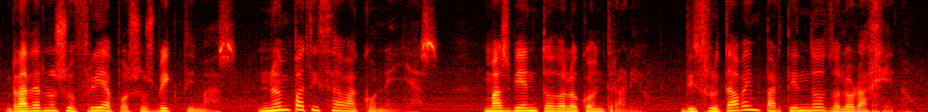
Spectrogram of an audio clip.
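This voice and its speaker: A man's voice: sits high, lively intonation, a little fast, a little hiss or hum. A man reading serious scripted true-crime narration.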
